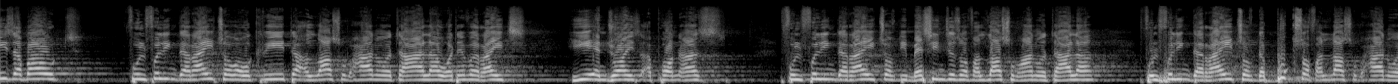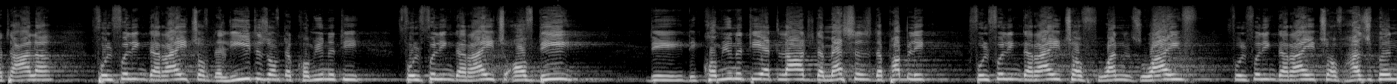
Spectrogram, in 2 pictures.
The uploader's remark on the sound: at the Houghton Masjid (West Street)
